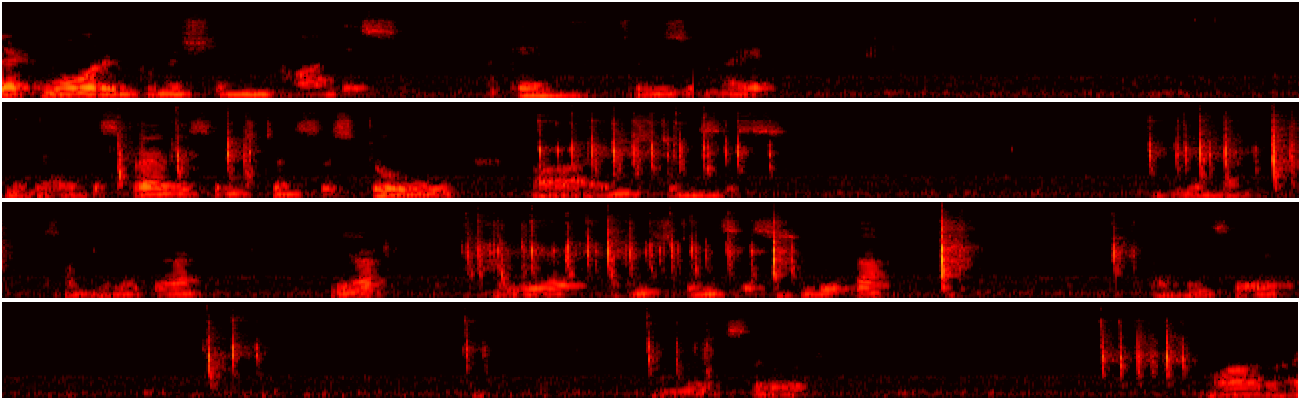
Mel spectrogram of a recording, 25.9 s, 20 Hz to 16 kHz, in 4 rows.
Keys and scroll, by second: 7.0 space, 7.5 shift+., 20.5 shift+w, 21.7 shift+e, 22.6 shift+b, 24.9 BackSpace.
